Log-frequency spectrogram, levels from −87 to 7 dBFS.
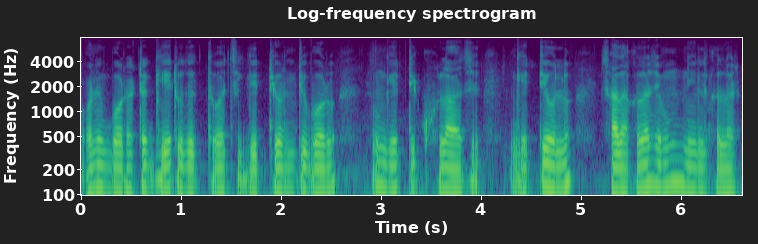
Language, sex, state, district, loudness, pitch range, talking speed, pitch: Bengali, male, West Bengal, Paschim Medinipur, -19 LUFS, 105-115 Hz, 235 wpm, 110 Hz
